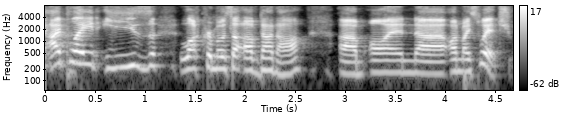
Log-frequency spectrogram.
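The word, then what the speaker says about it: Ys: for bikini bottom rehydrated eaves uh ease eight la cremosa of da na uh and they even told us in the post it's pronounced ease so they kind of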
